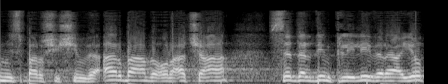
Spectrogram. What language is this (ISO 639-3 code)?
heb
